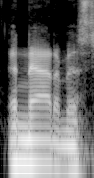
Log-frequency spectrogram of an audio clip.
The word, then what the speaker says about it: anatomist: skulls and these anime how do you say that word anatomy and i will keep wanting to say anatomy anatomist these anatomists believed that skull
